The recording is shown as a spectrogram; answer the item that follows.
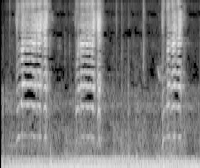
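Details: A baby goat gives three loud, quavering bleats, each about half a second long.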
